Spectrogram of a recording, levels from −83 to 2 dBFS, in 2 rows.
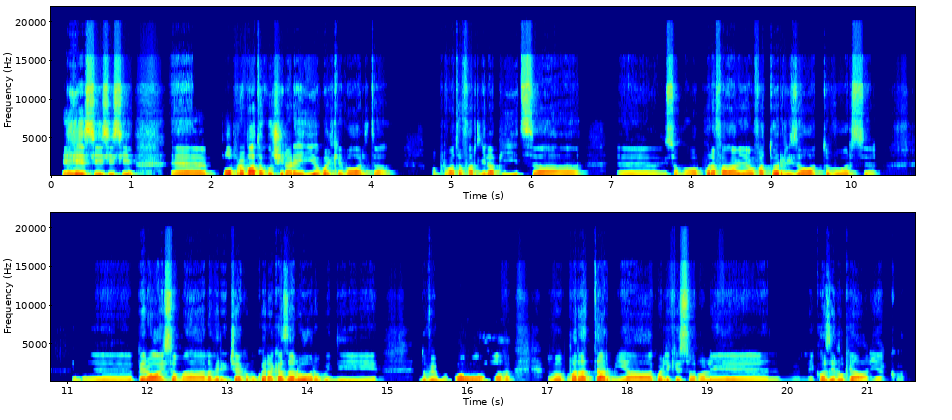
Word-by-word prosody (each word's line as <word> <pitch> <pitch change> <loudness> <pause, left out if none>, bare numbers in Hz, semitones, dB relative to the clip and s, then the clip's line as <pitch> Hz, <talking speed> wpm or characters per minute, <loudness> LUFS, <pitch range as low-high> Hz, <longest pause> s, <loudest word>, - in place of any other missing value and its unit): Ehm, 170 +2 +4
sì, 180 +2 0
sì, 175 0 -1
sì, 170 +3 -3 0.4
ehm, 140 -1 0
ho 165 -2 +7
provato 185 +3 +6
a - - -2
cucinare 170 -1 0
io 165 +1 +1
qualche 140 -2 -1
volta, 130 +1 0 0.6
ho 125 - -16
provato 135 +2 -2
a - - -2
fargli 140 +1 -3
la 140 -1 +3
pizza, 140 -2 -1 0.4
ehm, 120 -1 -7
insomma, 130 +2 -7
ho 135 0 -1
pure 140 +1 +2
fa 145 - +1
o 145 0 +4
gli - - +2
avevo 140 -1 +1
fatto 150 +1 +1
il 150 - +7
risotto 130 -1 0
forse, 125 +1 -6 0.9
ehm, 120 -1 -5
però 145 +4 +5
insomma 130 -4 0
la 130 - +1
veri 140 +1 -3
cioè, 140 -1 +2
comunque 145 +1 -2
era 130 - +3
casa 135 +1 +3
loro, 135 -3 +3
quindi 120 -2 -8 0.5
dovevo 130 +1 -4
un - - -18
po 125 -1 +3
un 120 - -11
po 130 -2 -3 0.4
dovevo 145 +1 -2
un - - -11
po' 145 - +1
adattarmi 145 0 +3
a 125 -1 +2
quelle 135 +1 -1
che 130 0 -5
sono 130 +1 -3
le 120 -2 -4 0.3
le 120 +1 -19
cose 130 +1 0
locali, 115 -4 -1
ecco. 105 -1 -15
135 Hz, 165 wpm, -24 LUFS, 125-145 Hz, 0.9 s, ho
